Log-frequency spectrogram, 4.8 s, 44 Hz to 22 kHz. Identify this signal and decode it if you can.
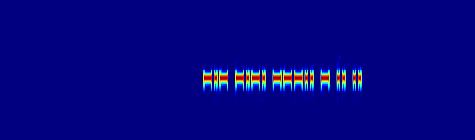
Morse code, heard as a keyed tone, about 40 wpm, 700 Hz. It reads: KC8TII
